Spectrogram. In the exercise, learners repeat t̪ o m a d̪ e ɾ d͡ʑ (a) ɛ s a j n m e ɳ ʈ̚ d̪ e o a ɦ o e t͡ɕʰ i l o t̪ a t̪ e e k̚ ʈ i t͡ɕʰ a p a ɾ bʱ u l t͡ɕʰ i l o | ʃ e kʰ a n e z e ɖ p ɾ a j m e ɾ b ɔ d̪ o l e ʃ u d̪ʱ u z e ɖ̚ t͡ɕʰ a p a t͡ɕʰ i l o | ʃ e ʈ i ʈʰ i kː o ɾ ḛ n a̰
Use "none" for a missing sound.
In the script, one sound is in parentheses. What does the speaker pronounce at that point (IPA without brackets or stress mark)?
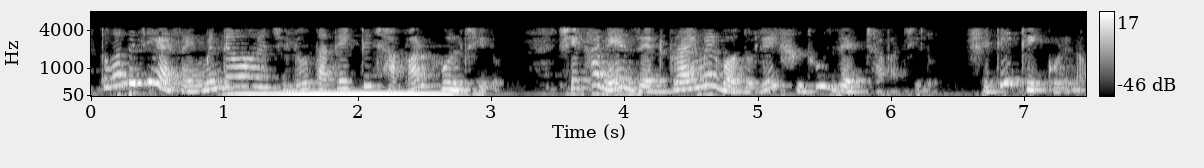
e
